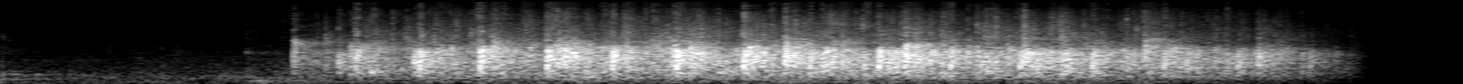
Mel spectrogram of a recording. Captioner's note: applause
